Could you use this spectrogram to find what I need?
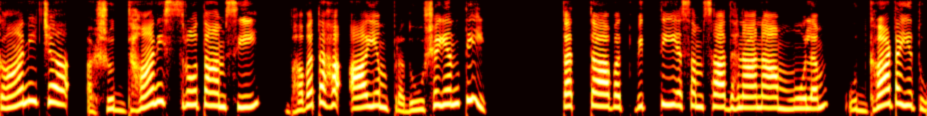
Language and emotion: Sanskrit, disgusted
